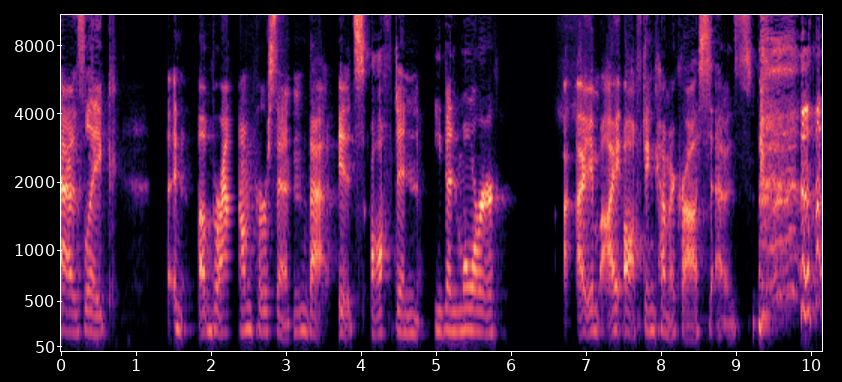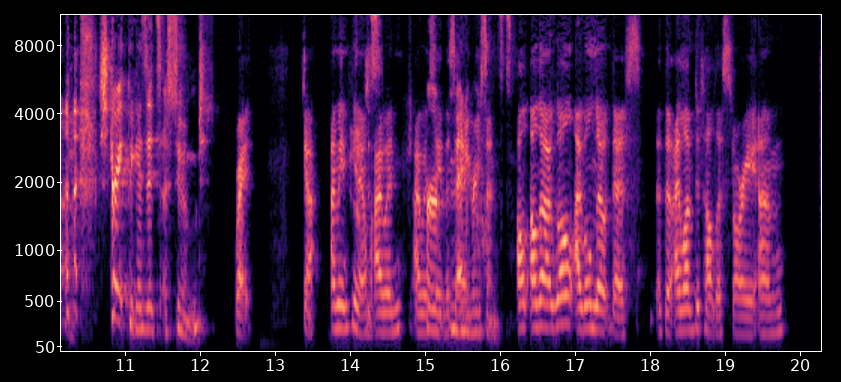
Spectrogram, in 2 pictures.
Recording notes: This was recorded June 11, 2020, as part of a series of Pride Month virtual panels hosted by Awesome Con and Rose City Comic Con. As part of a series of Pride Month virtual panels hosted by Awesome Con and Rose City Comic Con , part of LeftField Media.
